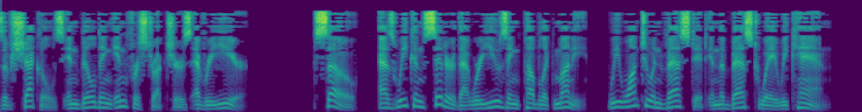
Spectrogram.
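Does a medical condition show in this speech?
No.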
